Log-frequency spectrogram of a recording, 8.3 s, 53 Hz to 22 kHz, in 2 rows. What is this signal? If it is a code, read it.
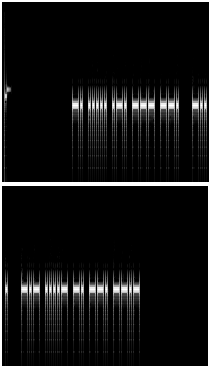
Morse code, heard as a keyed tone, about 30 wpm, 700 Hz. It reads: N5ROG DE K4NGQ
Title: USA Callsign DE Callsign - 5 Characters - 30wpm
